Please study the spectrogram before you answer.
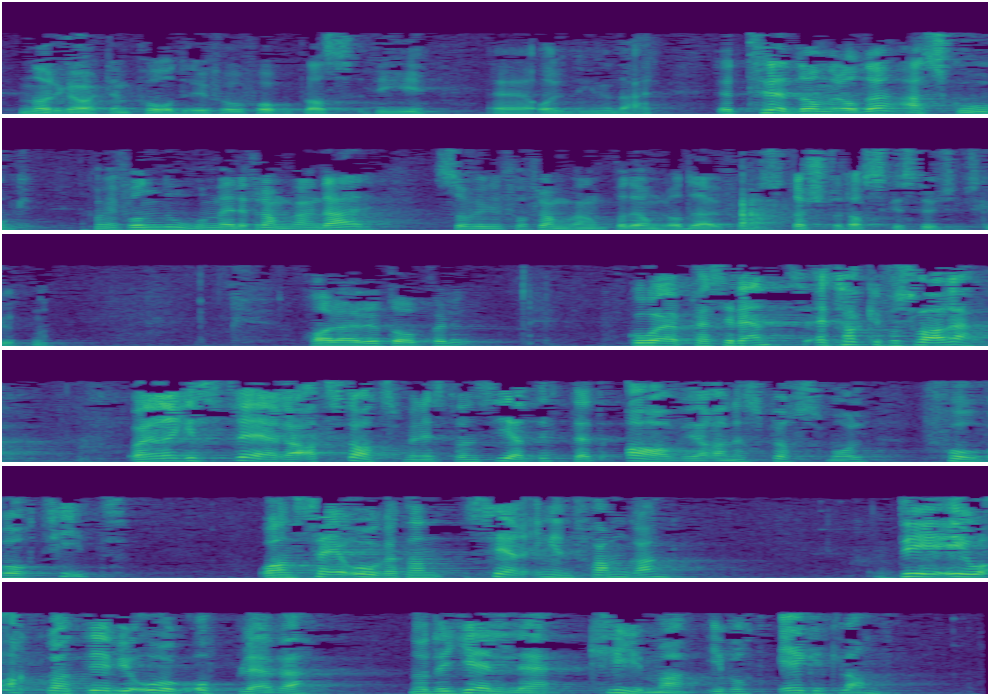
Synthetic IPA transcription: nɔɾɡəhɑɾʋæʈːɛnpʰoːd̪ɾɪːʋɔfoːpʰɔpʰlɑsd̪ɪ | ɔ̰ɾd̪nɪ̰ŋənəd̪æ̰ɾ | d̪̥ɛt̪ʰːɾɛd̪jəɔmɾoːd̪əʔæ̰ʂkuːɡ | kʰɑnʋɪfoːnuːənmeːɾəfɾɑmɡɑŋd̪æɾ | sɔʋɪlʋɪfoːfɾɑmɡɑŋpʰɔd̪ɛɔmɾoːd̪əd̪æɾʋɪfo̰ːd̪ɪst̪œʂʈəɔɾɑskəst̪əʉːʂɛpskʰʉt̪ːənə | hɑɾæɪd̪ɪt̪ːɔpfœlɪŋ | ɡ̥uːəpʰɾɛsɪd̪ɛnt̪ɛɡt̪ʰɑkːəfɔsʋɑːɾə | ʔɔjɛɡɾɛɡɪst̪ɾeːɾəɾɑ̰t̪st̪ɑːt̪smɪnɪst̪əɾənəsiːəɾɑt̪̚d̪ɛt̪ːəæɾɛt̪ɑːʋjøːɾɑnəspœʁsmoːl | fɔɾʋoːʁt̪ʰiːd̪̥ | ʔɔhɑnsæɪəɾoːɡɑt̪hɑnseːɾɪ̰ŋːənfɾɑmɡɑŋ | d̪ɛæɾjʊʔɑkːʉɾɑt̪̚d̪ɛʋɪʔoːɡɔpleːʋəɾ | nɔɖ̪ɛjɛlːəkʰliːmɑɪʋɔɾt̪eːɡət̪ʰlɑ̰nː

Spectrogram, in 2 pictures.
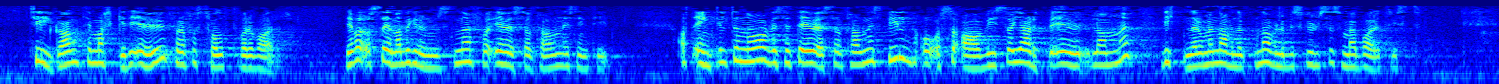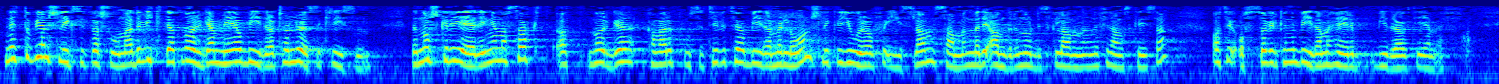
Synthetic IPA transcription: t̪ʰɪlɡɑŋt̪ʰɪlmɑɾkəd̪əɪeːʉːfɔɾɔfoːsɔlt̪ʋoːɾəʋɑ̰ːɾə̰ɾ | d̪̥ɛʋɑɾɔsːɔɛnɑbəɡɾʉnːəlsənəfɔɾʔeːʉɛsɑːʋt̪ʰɑːlənɪsɪːnt̪ʰḭːd̪ | ʔɑt̪ɛŋkəlt̪ənoːʋɪlsɛt̪ːəeːʉɛsɑːʋt̪ʰɑːlən̩ɪspɪlːɔʔɔsːɔʔɑːʋʋiːsəɔjæɽpəeːʉːlɑnənːəʋɪt̪nəɾɔmɛnnɑʋləbəskʉːlsəsɔmæɾbɑːɾət̪ʰɾɪst̪ | nɛt̪ːɔpɪɛnʂɭiːksɪt̪ʉɑʂuːnæɖɛʋɪkt̪ɪɑt̪nɔɾɡəæɾmɛɔbiːd̪ɾɑːʈʰɪlɔløːsəkʰɾiːsn | d̪̥ɛnːɔʂkəɾɛjeːɾɪŋənhɑʂɑkt̪ɑt̪nɔɾɡəkʰɑnʋæːɾəpʰʊsɪt̪ʰiːʋət̪ʰɪlɔbiːd̪ɾɑːmɛloːnʂɭiːkʋɪjuːɾəoːʋəfɔɾiːslɑnsɑmːənmɛd̪ɪɑnd̪ɾənʊɖɪskəlɑnːənənəfɪnɑnskʰɾiːsɑ | ɔɑt̪ʋɪʔɔsːɔʋɪlkʉnːəbiːd̪ɾɑːmɛɦœʏəɾəbiːd̪ɾɑːɡt̪ʰɪlːɛmɛf

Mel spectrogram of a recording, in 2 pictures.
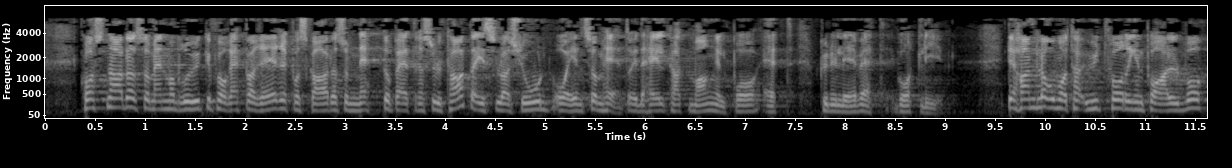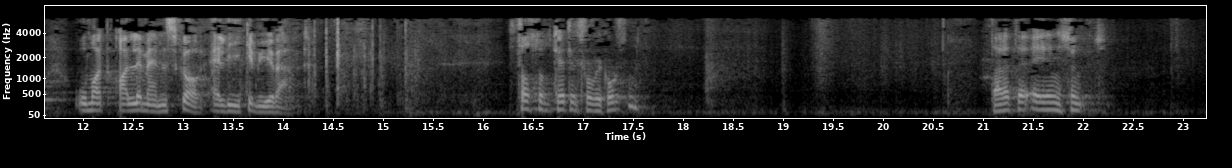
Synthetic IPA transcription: kʰɔst̪nɑd̪əsɔmɛnmɔbʁʉːkəfɔʁɛpɑʁeːʁəpʰɔskɑːd̪əsɔmnɛt̪ːɔpæʁɛt̪ɾɛsʉlt̪ʰɑːt̪ɑʋɪsʊlɑʃuːnɔeːnsɔmheːt̪ɔɪd̪ɛɦæɪlət̪ʰɑt̪ːmɑŋːəlpʰɔɛt̪kʰʉnːəleːʋəɛt̪ɡɔt̪ːlḭːʋ | d̪̥ɛɦɑnd̪ləɾʊmɔt̪ʰɑːʉːt̪fɔʁd̪ʁɪŋənpʰɔɑlʋɔʁʔʊmɑt̪ɑlːəmɛnːəskəʁæliːkəmyːəʋæ̰ʁd̪ | st̪ɑːt̪sɔpk̪ʰeːt̪ət͡ʃʰɔʋɪkuːlsn̩ | d̪̥æɾɛt̪ːəeɪɾɪŋsʉnt̪

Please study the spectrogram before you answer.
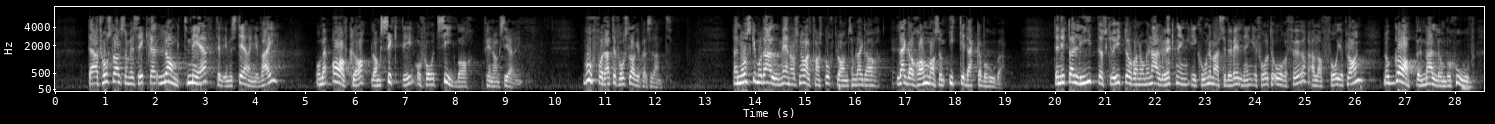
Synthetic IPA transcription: d̪̥ɛæʁɛt̪fɔʁslɑːɡsɔmʋɪlsɪkʁəlɑŋt̪meːʁt̪ʰɪlɪnʋɛst̪eːʁɪŋɪʋæɪ | ʔɔmɛɑːʋkʰlɑːʁt̪lɑŋsɪkt̪ɪɔfɔʁʉt̪siːɡbɑːʁ | fɪnɑŋsɪeːʁɪ̰ŋ | ʋʊʁfɔʁd̪ɛt̪ːəfɔʁslɑːɡəpʰʁɛsɪd̪ɛ̰nt̪ | d̪̥ɛnːɔʁskəmʊd̪ɛl̩mɛnɑʂʊnɑːlt̪ʰʁɑnspɔʁt̪̚pʰlɑːnsɔm | lɛɡəʁɑmːəsɔmɪkːəd̪ɛkːəbəhuːʋə̰ | d̪̥ɛnʏt̪ːəliːt̪əoskʁyːt̪əoːʋəʁnʊmɪnɛlːøːknɪŋɪkʰuːnəmɛsəbəʋɪlnɪŋɪfɔʁhɔlt̪ʰɪloːʁəføːɾɛ̰lːəʁfɔʁjəpʰlɑːn | nɔɡɑːpəmɛlːʊmbəhuːʋ

